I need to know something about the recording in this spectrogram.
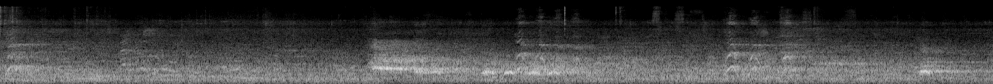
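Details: Barking at the 2018 Euro Dog Show among Tibetan Terriers: a loud bark near four seconds, another around five, then two more at seven and nine seconds, all set against constant crowd noise and voices in a large hall.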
